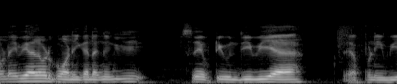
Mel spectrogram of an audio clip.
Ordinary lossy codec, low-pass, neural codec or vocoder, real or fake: none; 7.2 kHz; none; real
